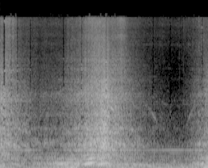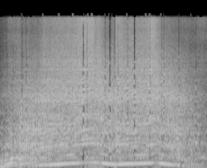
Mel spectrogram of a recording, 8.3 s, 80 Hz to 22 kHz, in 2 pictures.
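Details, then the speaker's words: Mercedes-Benz W140 S600 V12 revs up and falls back toward idle with a slight hunting kick before settling; surging idle. Owner suspects a fuel problem, possibly a leaking broken fuel line; unconfirmed. "okay so right now I'm going to let it die nope went right to idle there we go see it just kicks a little bit"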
